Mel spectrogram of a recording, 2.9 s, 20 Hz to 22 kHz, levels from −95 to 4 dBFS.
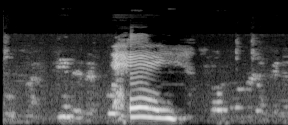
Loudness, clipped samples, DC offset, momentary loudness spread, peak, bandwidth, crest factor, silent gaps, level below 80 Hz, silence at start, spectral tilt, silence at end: -14 LUFS; under 0.1%; under 0.1%; 20 LU; 0 dBFS; 7.6 kHz; 16 dB; none; -68 dBFS; 0.05 s; -3.5 dB/octave; 0.1 s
